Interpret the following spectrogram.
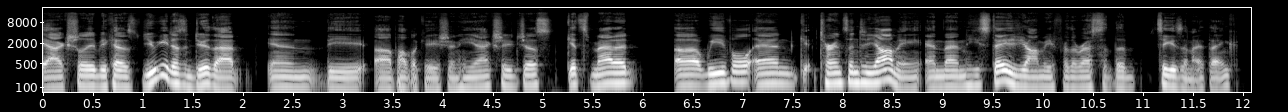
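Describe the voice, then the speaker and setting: A man co-hosting a podcast, chatting casually, laughing often and acting out characters in quick voices. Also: on the low side, no echo, studio quality. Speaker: podcast co-host.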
